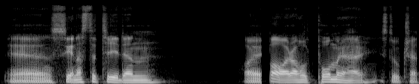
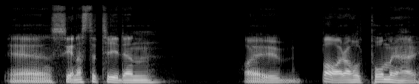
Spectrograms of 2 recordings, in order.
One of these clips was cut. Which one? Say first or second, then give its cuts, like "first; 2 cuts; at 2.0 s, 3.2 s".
first; 1 cut; at 2.6 s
